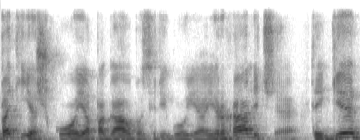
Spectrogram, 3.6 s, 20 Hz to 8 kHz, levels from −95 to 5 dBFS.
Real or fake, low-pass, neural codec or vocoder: real; 7.2 kHz; none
